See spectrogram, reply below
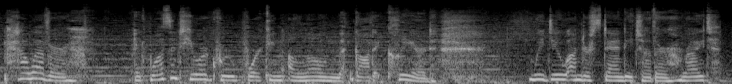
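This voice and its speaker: An actress playing a composed, shrewd woman in authority in a video game drama, with a measured delivery. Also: on the low side, music in the background, natural voice. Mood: stern, skeptical.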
